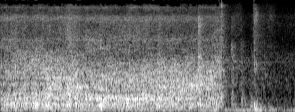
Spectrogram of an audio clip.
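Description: Handheld butane torch flame hissing steadily as it is played over the surface of freshly poured wet acrylic paint. It cuts off about three seconds in.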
